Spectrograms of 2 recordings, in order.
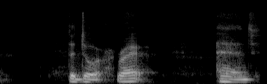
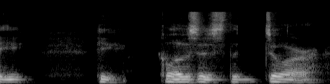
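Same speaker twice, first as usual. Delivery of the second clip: normal talking voice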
